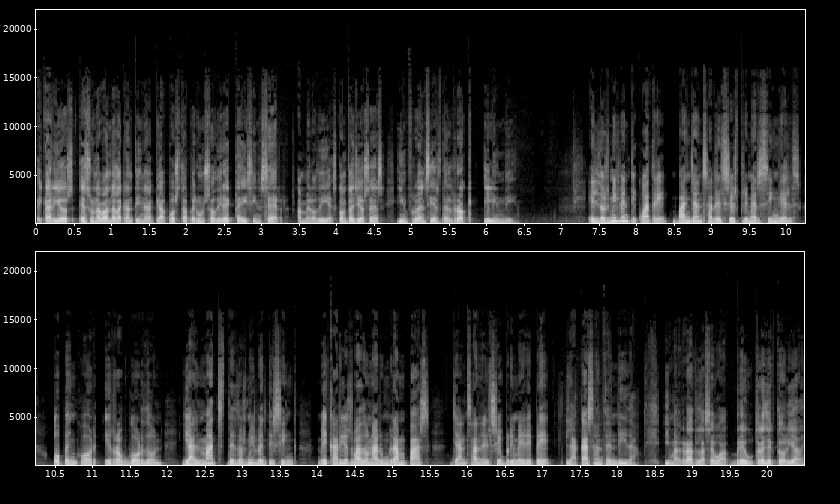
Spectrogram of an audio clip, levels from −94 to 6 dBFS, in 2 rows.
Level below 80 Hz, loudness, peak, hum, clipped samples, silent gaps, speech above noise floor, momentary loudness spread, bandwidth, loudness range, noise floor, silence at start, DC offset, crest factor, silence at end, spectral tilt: -64 dBFS; -21 LUFS; 0 dBFS; none; under 0.1%; none; 47 dB; 8 LU; 13.5 kHz; 2 LU; -67 dBFS; 0 s; under 0.1%; 20 dB; 0 s; -5.5 dB/octave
